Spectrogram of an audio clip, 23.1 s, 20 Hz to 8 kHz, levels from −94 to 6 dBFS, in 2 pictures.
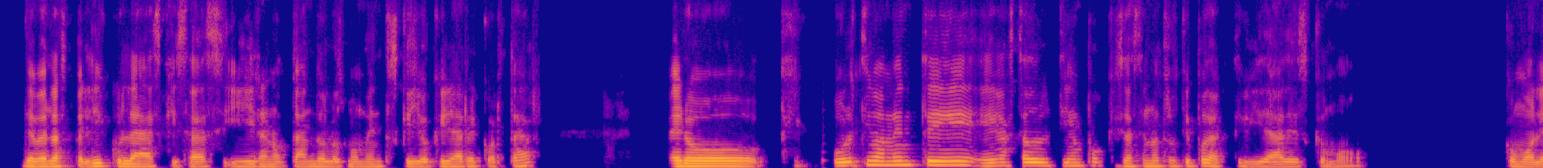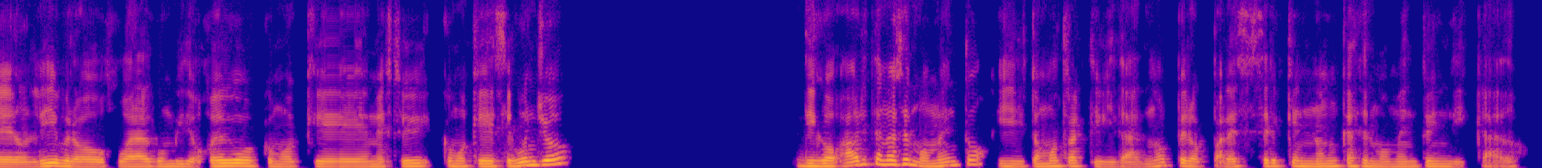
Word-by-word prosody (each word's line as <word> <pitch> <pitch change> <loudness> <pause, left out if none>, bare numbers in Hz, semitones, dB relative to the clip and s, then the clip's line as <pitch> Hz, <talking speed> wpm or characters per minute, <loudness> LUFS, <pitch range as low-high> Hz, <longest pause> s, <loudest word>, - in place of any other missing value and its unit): de 130 - +3
ver 120 +1 +5
las 125 0 +3
películas, 125 0 +1
quizás 115 0 -5
ir 115 0 -3
anotando 115 +1 -3
los 115 +1 -3
momentos 115 +2 -5
que 115 - -2
yo 115 -1 0
quería 120 0 0
recortar, 130 +4 -4 1.0
pero 130 -2 +6 0.5
últimamente 185 -1 +3
he - - +2
gastado 160 0 +3
el 155 0 -4
tiempo 155 +2 -5
que 135 - -23
se 130 - -2
hacen 130 0 -3
otro 130 0 -4
tipo 135 +2 -2
de 135 - +3
actividades 110 -1 -4
como 65 +2 -8 1.1
como 110 -2 -1
leer 110 0 +1
un 105 0 -3
libro 125 -5 +3
o 110 - -1
jugar 120 0 -1
algún 120 +1 -1
videojuego, 135 +3 +3
como 115 -1 -4
que 115 -1 -1
me 115 -1 -2
estoy 130 +3 -1
como 125 0 -2
que 125 -2 +1
según 145 +8 +2
yo 215 +8 +3 1.7
digo, 135 -1 +2
ahorita 210 +9 +1
no 205 - +4
es 205 - 0
el 225 - +4
momento 170 +9 -2
y 120 -1 -4
tomo 125 0 -1
otra 135 +1 -1
actividad, 110 -3 -7
¿no? 145 +6 -5
Pero 125 -6 -2
parece 115 +2 -5
ser 135 -1 -2
que 135 - -3
nunca 125 +2 -1
es 130 - -3
el 130 - 0
momento 115 +1 -5
indicado. 120 -2 -7
125 Hz, 165 wpm, -20 LUFS, 115-140 Hz, 1.7 s, pero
